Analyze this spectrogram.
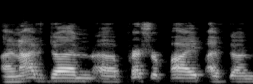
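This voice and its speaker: At a fairly slow pace, a man with an American accent and a fairly high pitch talks in a plain, everyday voice. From US Southwest, Gallup, New Mexico. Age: 60s. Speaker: welding instructor. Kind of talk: interview testimony.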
